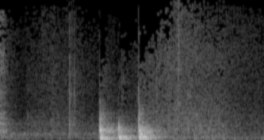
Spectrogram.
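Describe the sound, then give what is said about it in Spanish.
Knocking on a bedroom door in the morning: three firm knocks in quick succession, preceded by a faint tap, over a soft background hiss. “Ya es de día y Rogers llama a su puerta.”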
